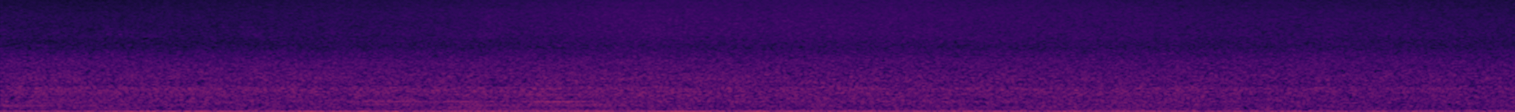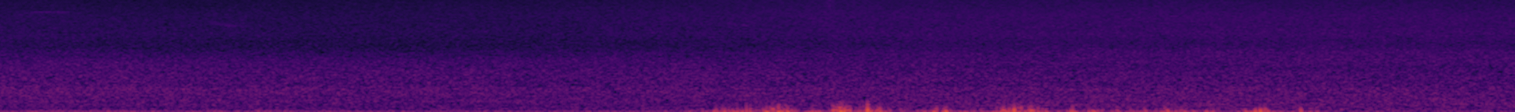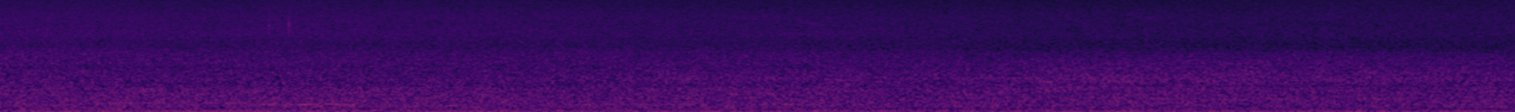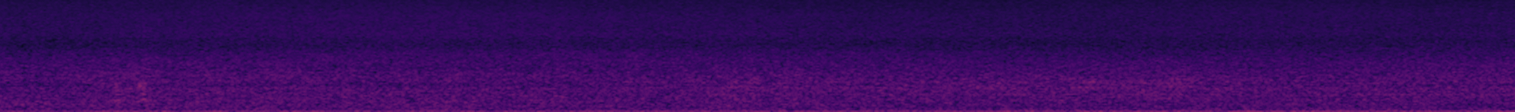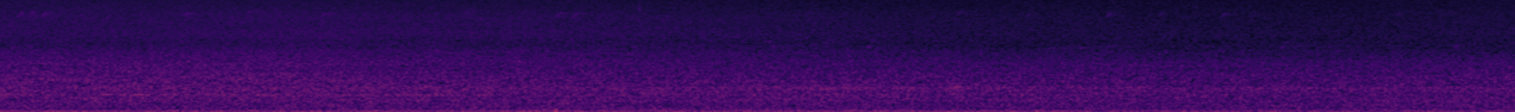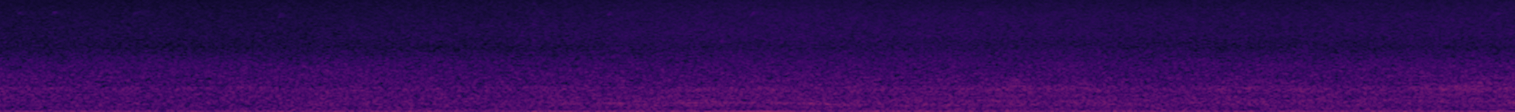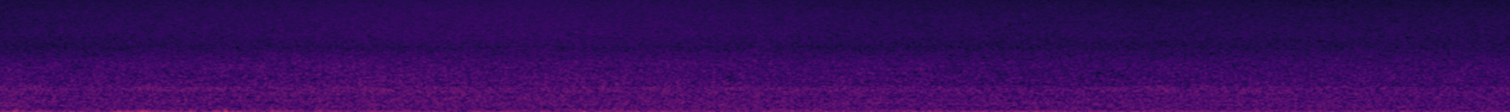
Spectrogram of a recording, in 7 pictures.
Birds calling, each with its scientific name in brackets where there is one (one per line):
Cedar Waxwing (Bombycilla cedrorum)
American Goldfinch (Spinus tristis)
Black-capped Chickadee (Poecile atricapillus)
